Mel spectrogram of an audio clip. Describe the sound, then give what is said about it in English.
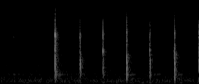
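Hands clapping: seven sharp, evenly spaced claps at roughly four per second follow a faint first tap. The claps are quiet and dry, with no crowd around them. “applause, clapping. The sound of hands clapping is a cultural example, a cultural expression of approval, agreement, desire to let something be,”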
